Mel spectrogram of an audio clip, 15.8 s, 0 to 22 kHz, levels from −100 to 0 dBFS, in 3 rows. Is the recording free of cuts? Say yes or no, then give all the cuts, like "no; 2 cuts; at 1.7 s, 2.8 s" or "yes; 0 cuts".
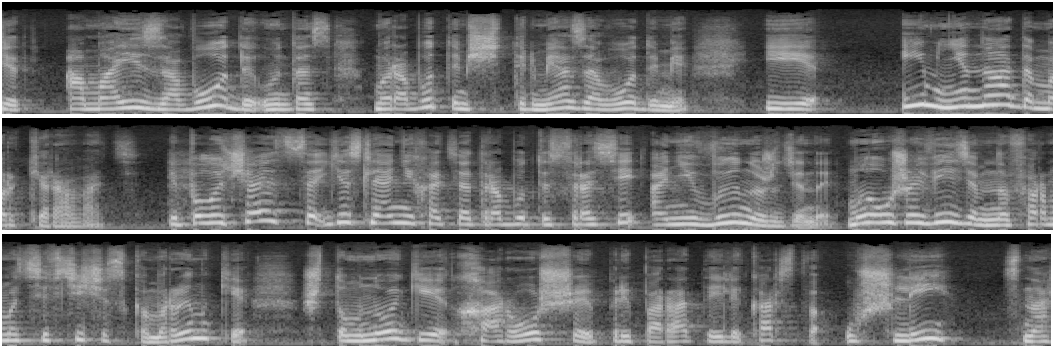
yes; 0 cuts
